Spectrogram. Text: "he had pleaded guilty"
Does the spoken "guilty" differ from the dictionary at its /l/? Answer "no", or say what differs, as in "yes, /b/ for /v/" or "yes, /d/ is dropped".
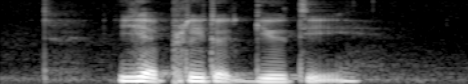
yes, /l/ is dropped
